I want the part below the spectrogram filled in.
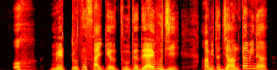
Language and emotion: Bengali, surprised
